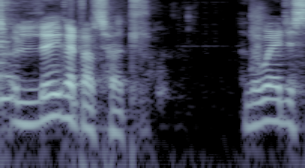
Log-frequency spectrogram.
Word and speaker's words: Laugardalshöll: How do I pronounce Laugardalshöll? The way I just said it. There's no audio. Laugardalshöll.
